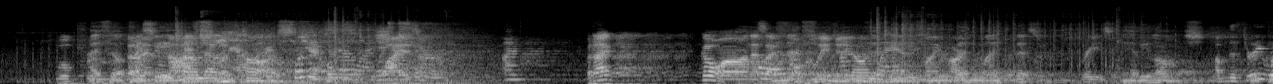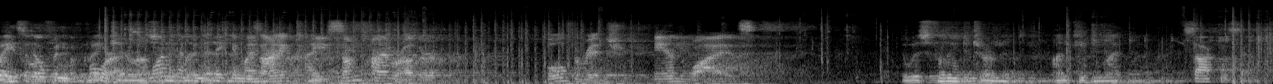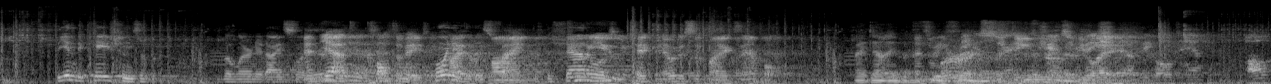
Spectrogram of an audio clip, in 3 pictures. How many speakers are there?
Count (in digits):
6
